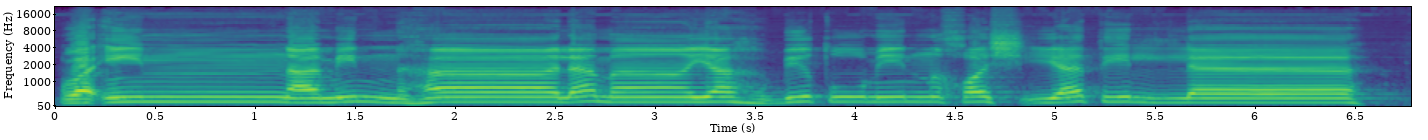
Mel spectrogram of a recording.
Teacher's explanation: مدہ، پھر ہا اقصی حلق سے، من پہ پھر اظہار، اور اس میں جلالت کا ماقبل مکسور، لہٰذا ہم نے اس کو مرقق یعنی باریک پڑھا · نون مشدد پہ غنہ، نون ساکن پہ اظہار، الف مدہ، پھر الف مدہ، پھر ہا اقصی حلق سے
